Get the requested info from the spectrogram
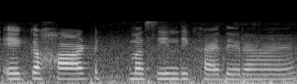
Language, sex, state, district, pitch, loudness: Hindi, female, Bihar, West Champaran, 250 Hz, -16 LUFS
